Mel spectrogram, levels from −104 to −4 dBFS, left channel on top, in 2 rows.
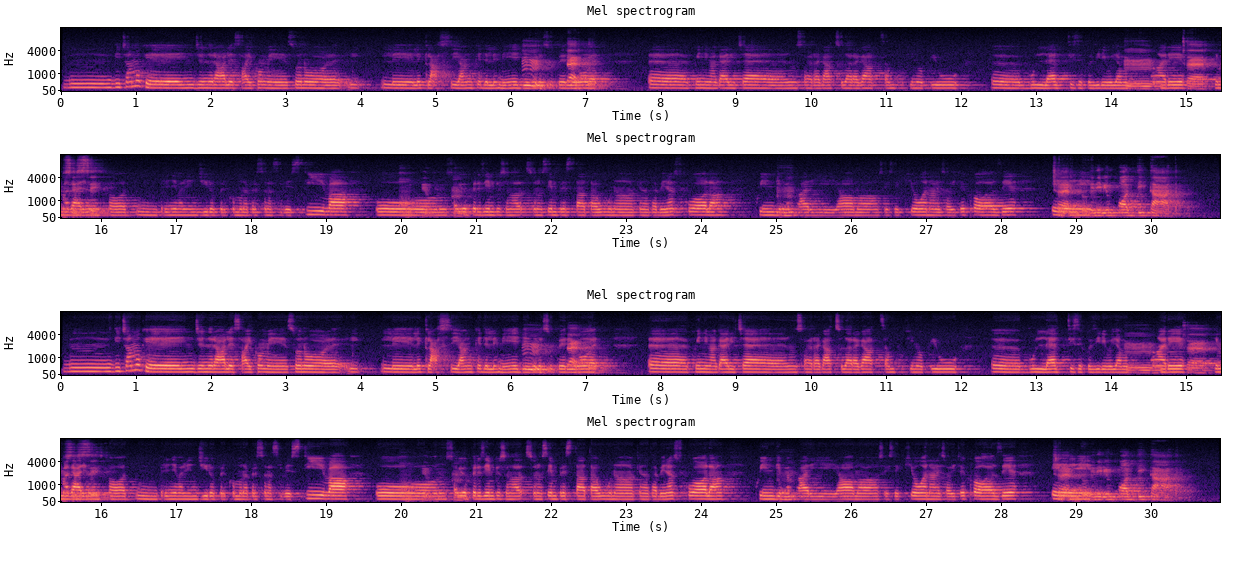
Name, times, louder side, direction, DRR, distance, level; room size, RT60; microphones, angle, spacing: voice 1, 0.0-4.0 4.3-7.1 7.8-12.0 12.4-14.2 14.5-15.0 15.4-19.3 19.7-24.3 24.8-28.2 28.7-29.2, right 3 dB, 45° right, 8 dB, 1.1 m, -30 dB
voice 2, 6.1-6.5 6.7-7.1 14.2-14.6 15.0-15.3 15.6-16.0 20.0-20.4 20.7-20.8 25.0-25.3 28.7-30.3, left 1 dB, 30° left, 8 dB, 3.5 m, -33 dB
26.0 x 21.0 x 6.7 m, 0.64 s
head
